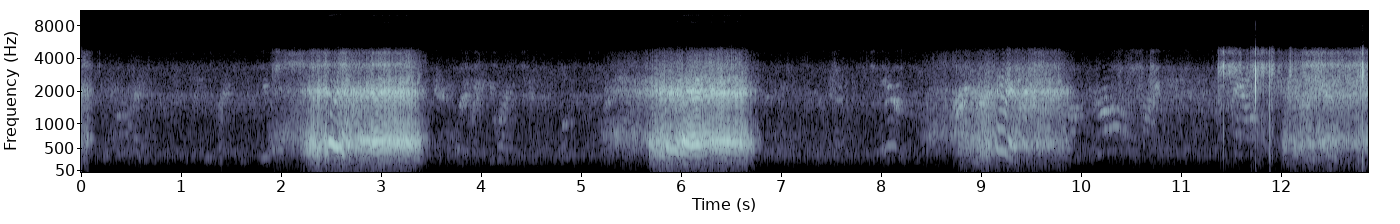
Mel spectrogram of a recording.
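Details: Man asleep after drinking, who fell asleep very fast; loud, rattling snores on each breath in, roughly every three to four seconds, quiet between; heavy snoring.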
